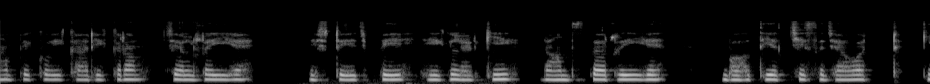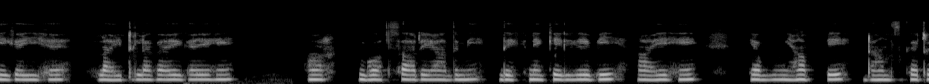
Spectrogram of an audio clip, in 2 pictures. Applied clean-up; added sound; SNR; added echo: neural mask model Resemble Enhance denoiser.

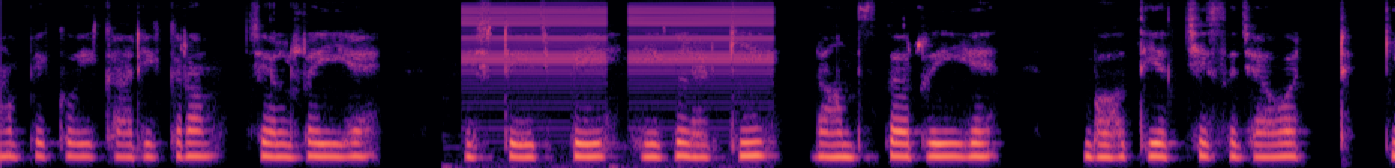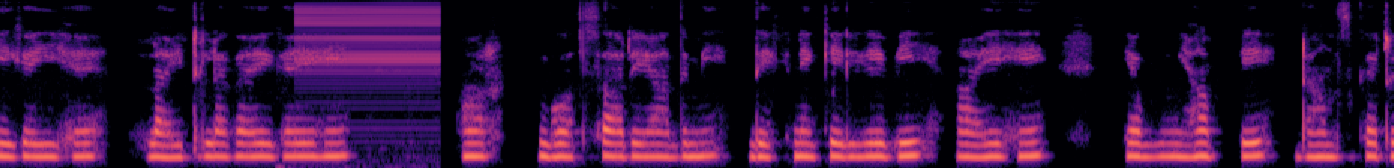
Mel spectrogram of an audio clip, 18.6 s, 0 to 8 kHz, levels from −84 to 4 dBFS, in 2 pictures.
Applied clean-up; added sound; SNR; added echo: none; Doorbell; 10 dB; none.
